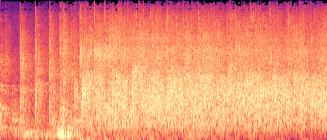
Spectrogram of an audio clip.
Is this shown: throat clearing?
no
